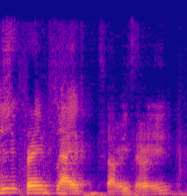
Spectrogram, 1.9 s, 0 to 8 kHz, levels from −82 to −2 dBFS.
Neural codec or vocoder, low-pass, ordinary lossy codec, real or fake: codec, 16 kHz in and 24 kHz out, 0.6 kbps, FireRedTTS-2 codec; 7.2 kHz; none; fake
